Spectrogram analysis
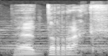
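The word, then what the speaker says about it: Feendrache: Interesting how they pronounce Fedrach. It was cool how she said it. She almost like rolled the R's a little bit. Fedrach.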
